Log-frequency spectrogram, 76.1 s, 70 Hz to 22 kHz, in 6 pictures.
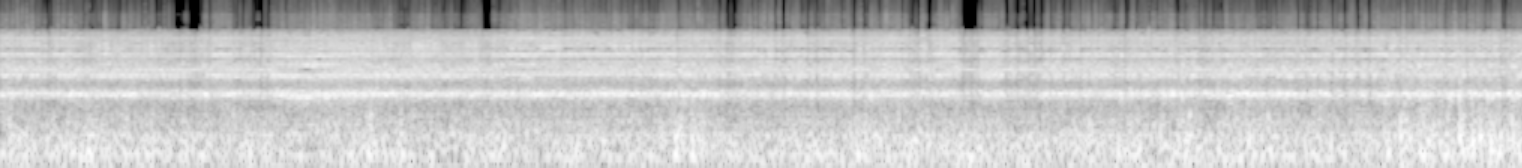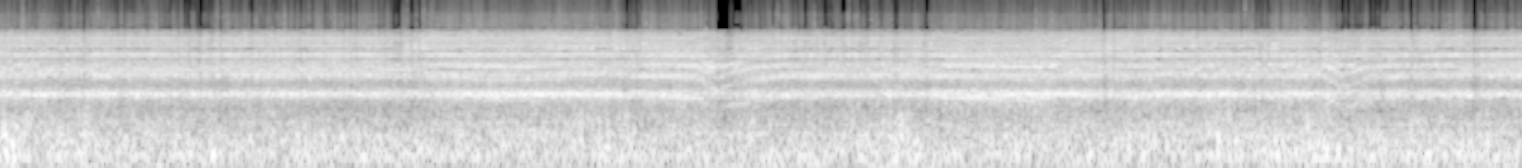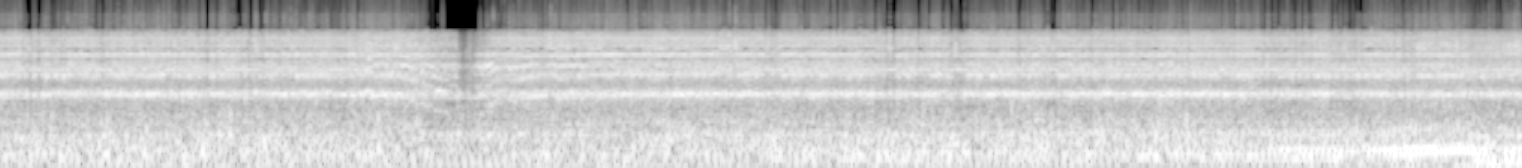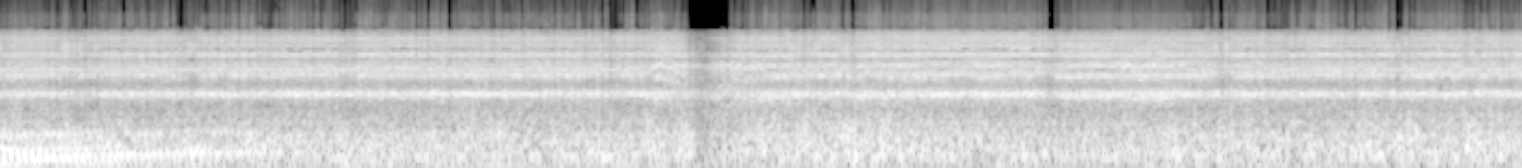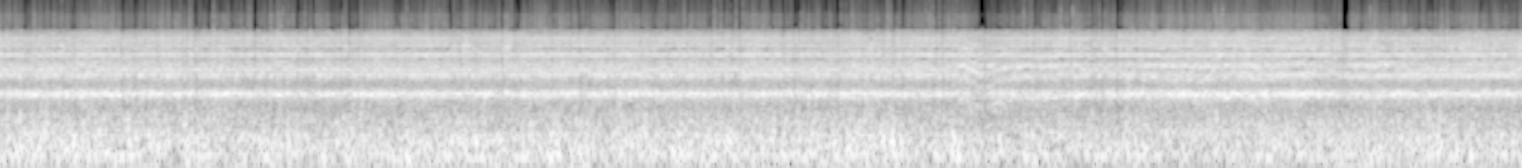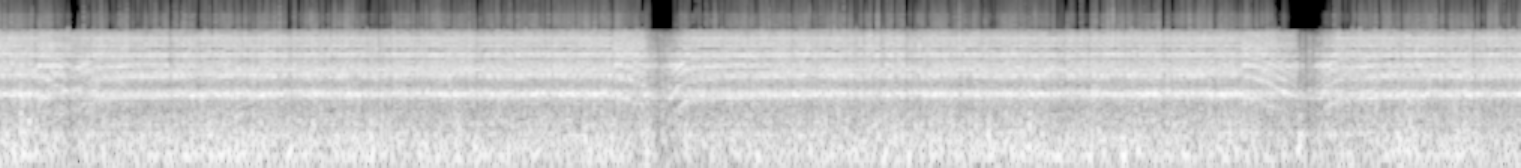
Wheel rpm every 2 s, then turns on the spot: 230, 230, 230, 230, 230, 230, 230, 230, 220, 200, 220, 220, 220, 230, 130, 230, 230, 230, 230, 230, 230, 170, 220, 220, 230, 230, 240, 230, 230, 210, 220, 200, 220, 230, 180, 230, 170, 170.
none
